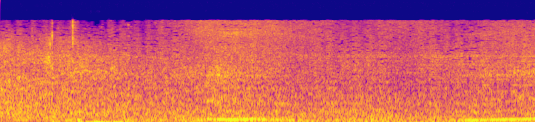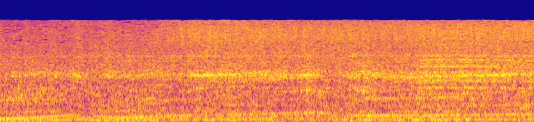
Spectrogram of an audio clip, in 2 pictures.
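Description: A motorcycle engine revs up as the bike pulls away.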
